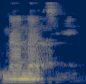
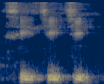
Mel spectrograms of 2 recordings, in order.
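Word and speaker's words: 七時: Kemudian yang 7, ini mereka orang Jepang tidak mengucapkan jam 7 itu nanaji, tetapi lebih umumnya menggunakan shichiji.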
